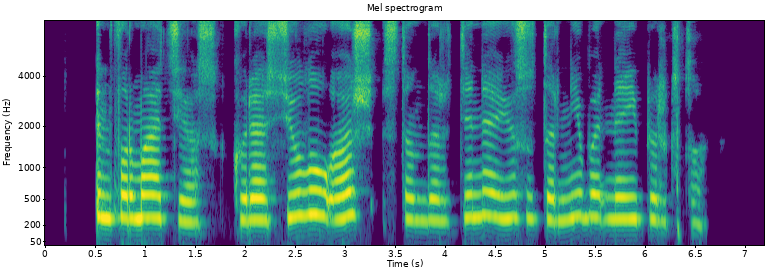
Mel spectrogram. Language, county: Lithuanian, Vilnius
